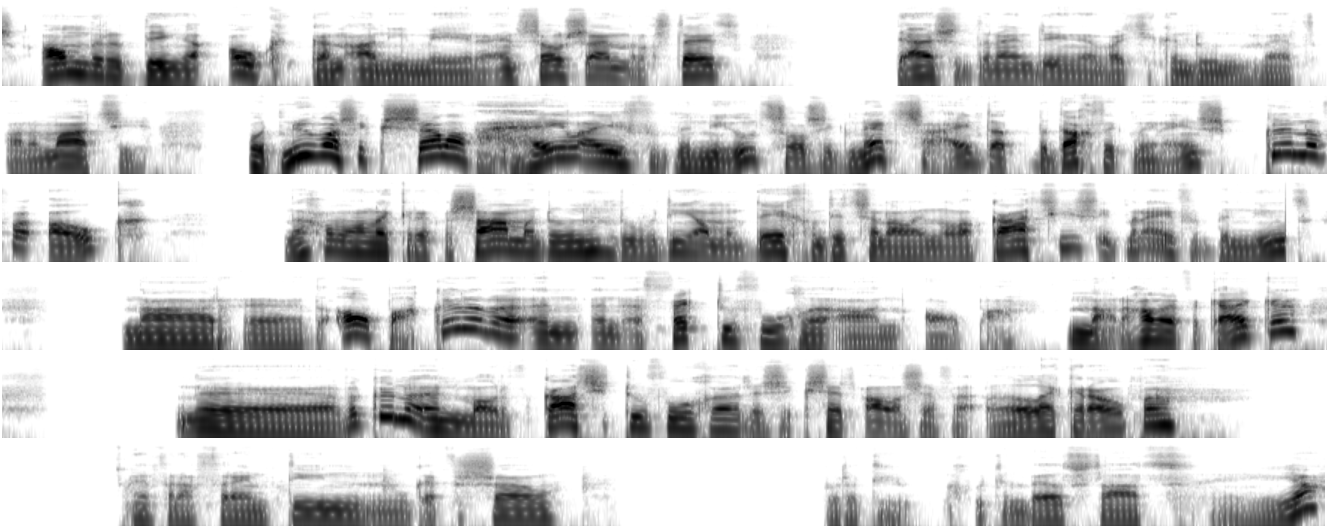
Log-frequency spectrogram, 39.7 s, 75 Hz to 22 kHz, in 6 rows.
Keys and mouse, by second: 8.3-8.7 shift+middle drag, 9.4-11.5 drag, 16.0-16.4 drag, 17.0-17.4 drag, 18.8 click, 19.3 click, 21.9-24.0 drag, 25.3 shift+click, 25.9 shift+click, 29.1 click, 30.6 click, 32.3 shift+click, 33.5-34.5 drag, 35.2 shift+click, 36.2 shift+click, 36.9-39.7 drag.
